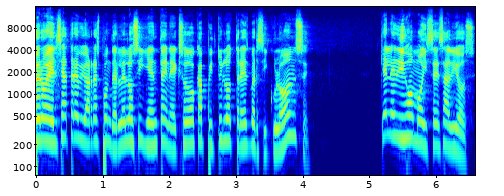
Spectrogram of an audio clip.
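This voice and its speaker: In a very clean recording with a silent background, a man speaks in a raised, projected voice at a moderate pace. His pitch is high, and his tone is animated, bright and sharp. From Colombia, Bogotá. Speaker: pastor. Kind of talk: sermon.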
